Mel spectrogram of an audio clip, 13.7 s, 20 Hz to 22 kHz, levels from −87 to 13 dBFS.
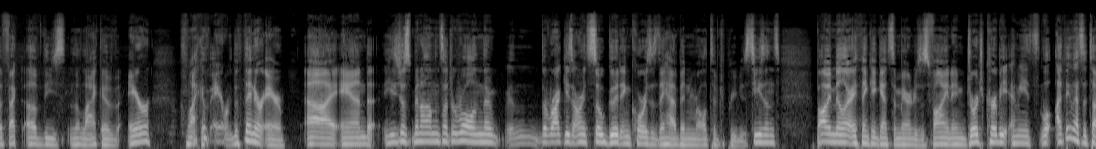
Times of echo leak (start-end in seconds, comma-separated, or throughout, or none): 0.21-0.25, 2.11-2.21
